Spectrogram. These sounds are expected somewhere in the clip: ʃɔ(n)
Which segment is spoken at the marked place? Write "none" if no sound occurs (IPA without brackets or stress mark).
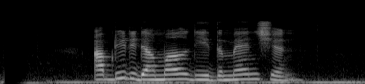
n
